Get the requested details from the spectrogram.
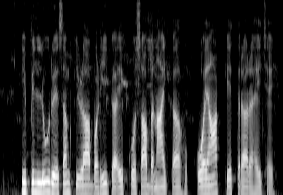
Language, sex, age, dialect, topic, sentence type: Maithili, male, 18-24, Angika, agriculture, statement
